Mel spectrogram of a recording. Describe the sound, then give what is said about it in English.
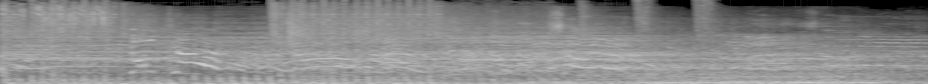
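Sustained rapid gunfire in a science-fiction drama, following a shouted order to open fire. The dense crackle stays loud and steady throughout, with some crowd noise mixed in. “Open fire! Take him!”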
